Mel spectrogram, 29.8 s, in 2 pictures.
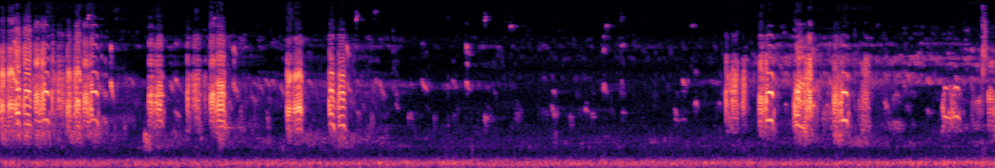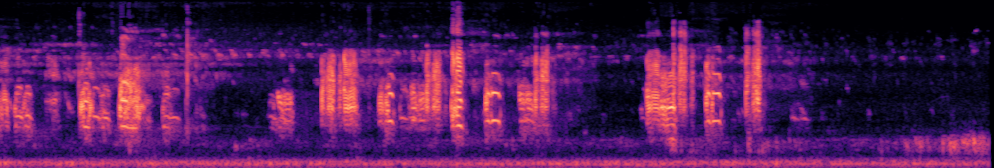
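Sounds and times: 
greater flamingo Phoenicopterus roseus calling: 0:00.0 - 0:05.8, 0:10.9 - 0:23.8, 0:24.5 - 0:27.0.

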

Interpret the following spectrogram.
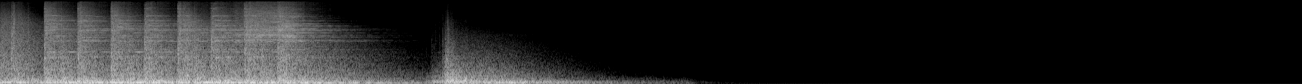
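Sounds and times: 
percussion: 0:00.0 - 0:06.9.

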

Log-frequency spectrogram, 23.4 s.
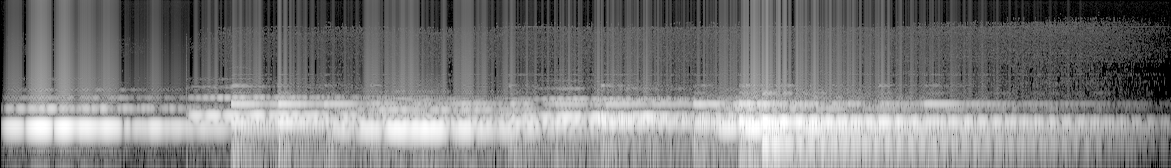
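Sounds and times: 
ambient music: 0:00.0 - 0:22.0.

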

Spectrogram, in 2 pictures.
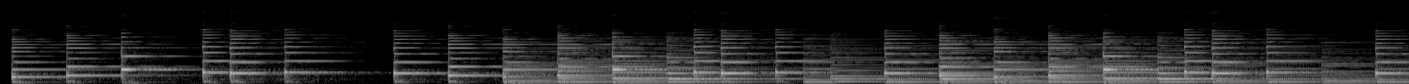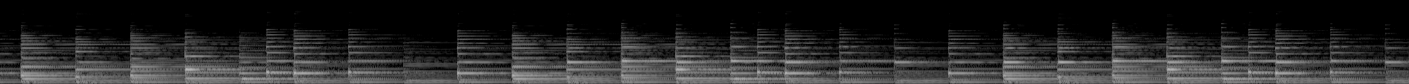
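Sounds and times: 
piano: 0:00.0 - 0:28.1.

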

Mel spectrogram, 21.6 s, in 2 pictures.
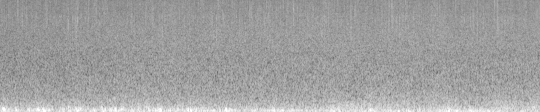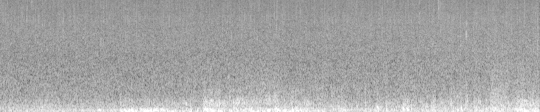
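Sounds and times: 
rain: 0:00.0 - 0:21.5
thunder rolling: 0:13.3 - 0:21.5.

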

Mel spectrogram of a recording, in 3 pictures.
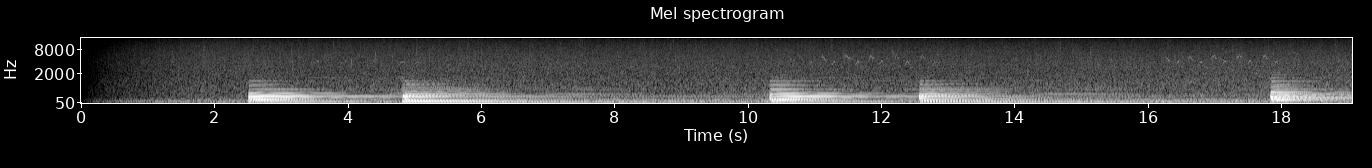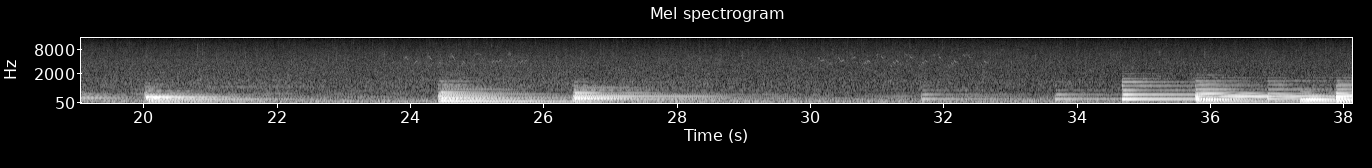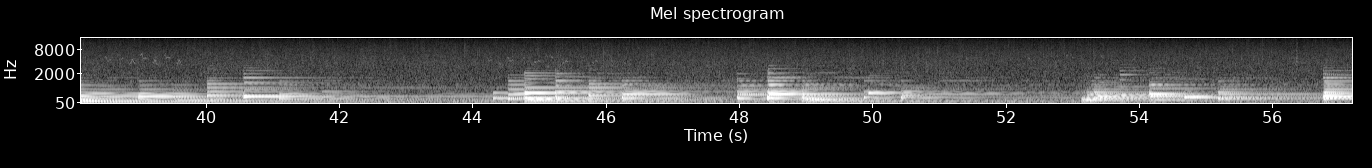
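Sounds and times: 
jazzy piano music: 0:02.5 - 0:57.1.

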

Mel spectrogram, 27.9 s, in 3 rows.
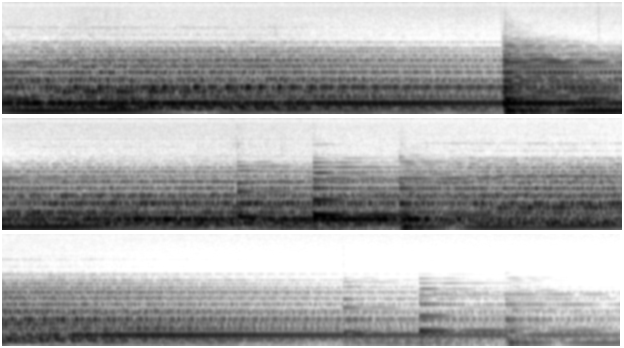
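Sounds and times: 
ambience: 0:00.0 - 0:24.7
piano: 0:00.0 - 0:27.8.

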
